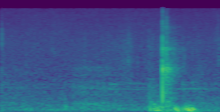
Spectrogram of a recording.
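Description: A single sharp snap from the masseur's hands working a woman's outstretched arm, about one and a half seconds in, with dull thumps around it.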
